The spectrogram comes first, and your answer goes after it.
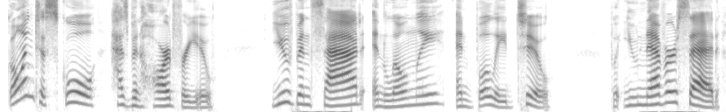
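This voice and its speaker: Slow, smooth, expressive woman reading a storybook. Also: medium pitch, no room sound, studio quality. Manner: gentle, expressive, clearly enunciated storybook delivery. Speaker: children's picture book narrator. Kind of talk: read-aloud storytelling with questions to the child listener.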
